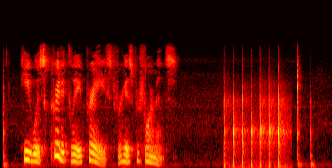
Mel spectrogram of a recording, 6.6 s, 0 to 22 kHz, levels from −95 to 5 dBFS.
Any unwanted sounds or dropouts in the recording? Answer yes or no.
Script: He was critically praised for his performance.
yes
